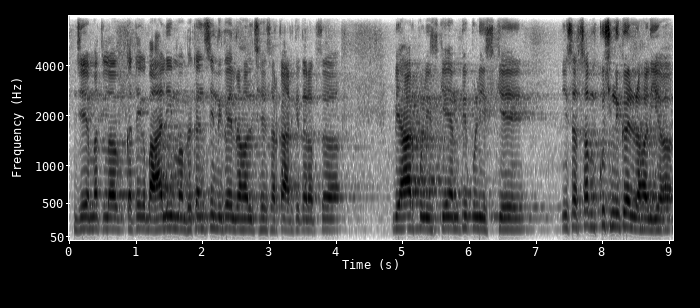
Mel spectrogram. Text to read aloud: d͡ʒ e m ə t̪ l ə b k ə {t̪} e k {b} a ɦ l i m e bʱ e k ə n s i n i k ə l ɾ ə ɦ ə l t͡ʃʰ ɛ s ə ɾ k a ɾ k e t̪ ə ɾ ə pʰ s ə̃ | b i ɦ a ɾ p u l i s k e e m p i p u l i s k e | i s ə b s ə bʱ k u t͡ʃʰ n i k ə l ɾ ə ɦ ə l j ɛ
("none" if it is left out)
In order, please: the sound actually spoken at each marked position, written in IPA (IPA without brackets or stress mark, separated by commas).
t̪, b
